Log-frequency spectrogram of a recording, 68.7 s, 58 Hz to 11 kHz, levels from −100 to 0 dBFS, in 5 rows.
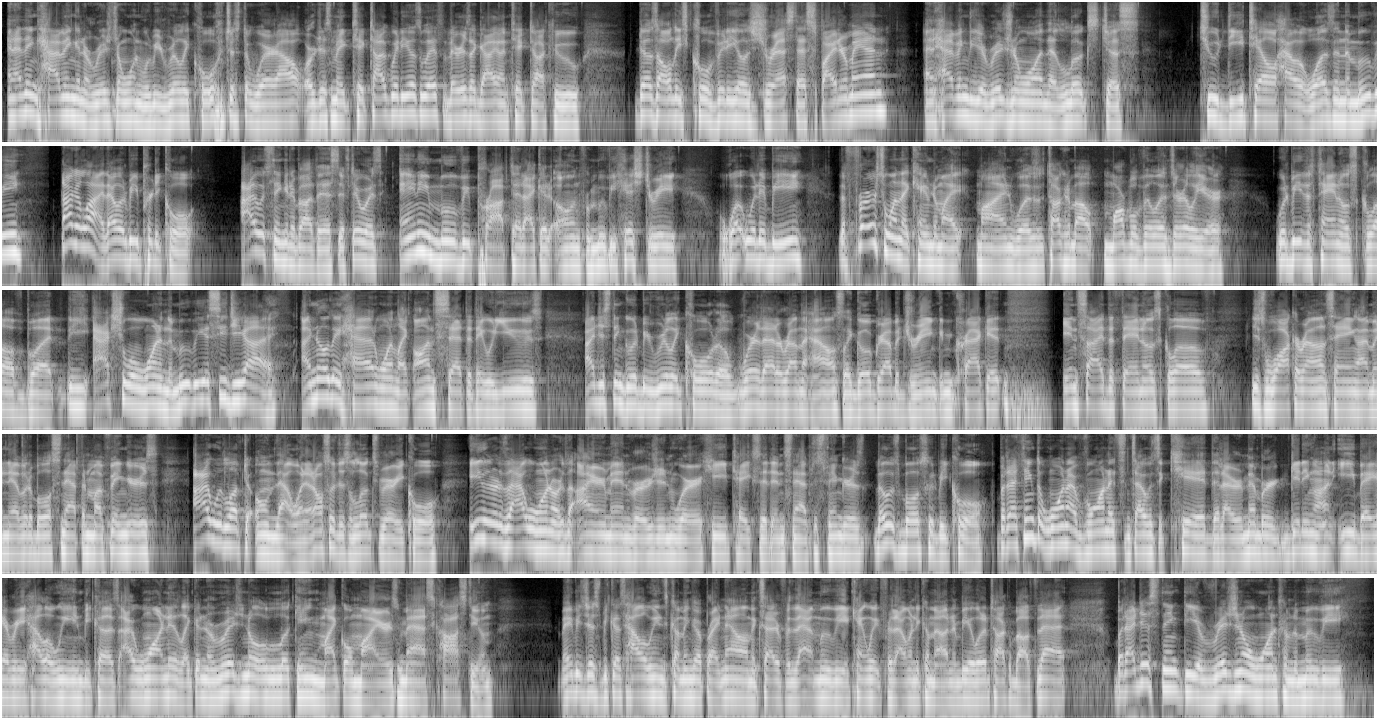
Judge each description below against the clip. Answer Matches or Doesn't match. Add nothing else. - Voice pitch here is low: Matches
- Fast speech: Matches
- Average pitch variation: Matches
